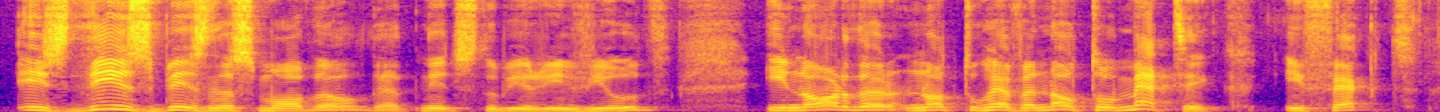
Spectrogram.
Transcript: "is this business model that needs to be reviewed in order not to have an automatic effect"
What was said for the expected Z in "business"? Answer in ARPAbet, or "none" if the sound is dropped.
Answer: Z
